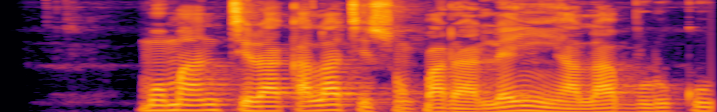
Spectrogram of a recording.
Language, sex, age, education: Yoruba, male, 15-29, tertiary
